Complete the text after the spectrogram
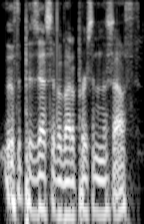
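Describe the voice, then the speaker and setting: A man's voice: fairly low pitch, fairly even intonation, quick pace, vocal fry, a little mellow, no room sound. A man co-hosting a podcast, trading casual banter with dry, needling wit. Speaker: podcast co-host. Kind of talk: casual comedic chat.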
